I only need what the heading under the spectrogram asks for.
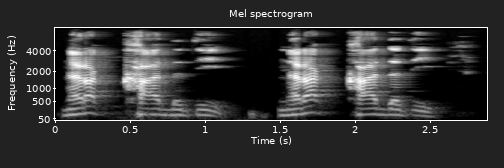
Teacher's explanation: ख हो तो विसर्ग के स्थान पर अर्ध विसर्ग हो जाएगा, जिह्वा मूलिया। नरक खादती, नरक खादती।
